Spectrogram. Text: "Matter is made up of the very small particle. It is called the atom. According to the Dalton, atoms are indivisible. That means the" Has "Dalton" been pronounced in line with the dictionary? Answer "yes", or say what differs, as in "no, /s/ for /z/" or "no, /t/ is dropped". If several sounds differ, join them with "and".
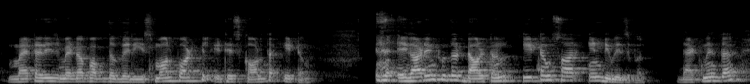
yes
